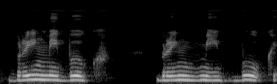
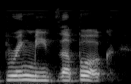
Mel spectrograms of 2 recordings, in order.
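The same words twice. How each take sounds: First: Slow, lightly voiced Russian accent. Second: Said in the usual way. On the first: Shown as a demonstration. Coach shows Russian dropped articles, Russian accent. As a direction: demand the book with a Russian accent. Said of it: "And then Russian". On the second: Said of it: "Instead of".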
